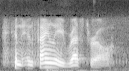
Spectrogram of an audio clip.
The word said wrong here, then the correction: resveratrol: Was it? I mispronounced that probably. Restorol, or the grape, or whatever. – Oh, resveratrol.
